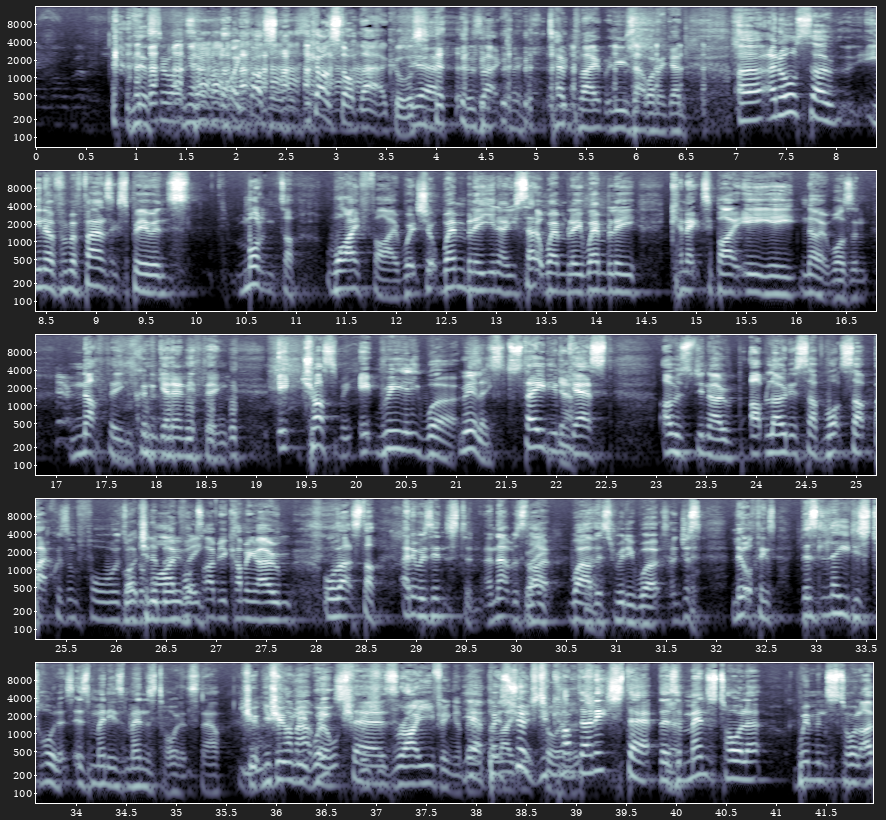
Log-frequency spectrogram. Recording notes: In front of a live audience at #SpursShowLive.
